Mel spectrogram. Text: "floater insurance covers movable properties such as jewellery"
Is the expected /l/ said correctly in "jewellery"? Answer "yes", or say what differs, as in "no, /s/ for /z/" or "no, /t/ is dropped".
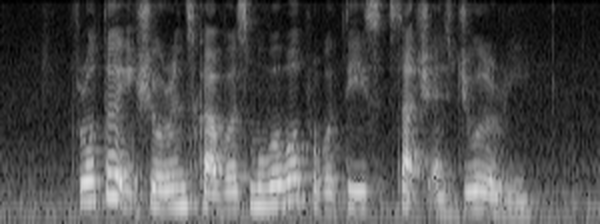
yes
